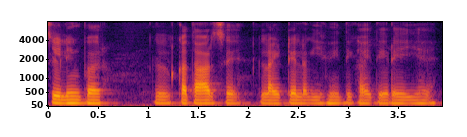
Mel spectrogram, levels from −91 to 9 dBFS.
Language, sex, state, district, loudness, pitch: Hindi, male, Uttar Pradesh, Lucknow, -18 LUFS, 115 Hz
